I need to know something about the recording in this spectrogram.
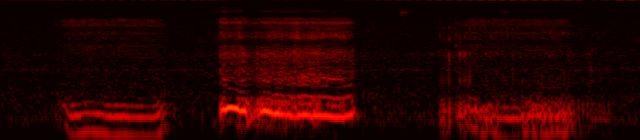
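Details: Sleeping bulldogs snoring: three loud, rough, buzzing breath sounds about a second each, separated by quiet pauses.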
